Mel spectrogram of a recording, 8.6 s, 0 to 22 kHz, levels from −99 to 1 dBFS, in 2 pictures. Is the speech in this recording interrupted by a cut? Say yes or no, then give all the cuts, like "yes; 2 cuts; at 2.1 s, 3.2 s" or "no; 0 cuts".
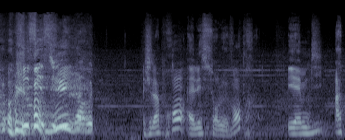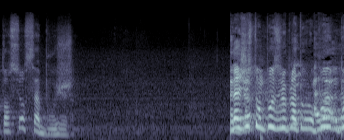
yes; 2 cuts; at 1.2 s, 7.1 s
